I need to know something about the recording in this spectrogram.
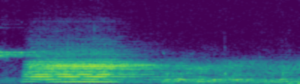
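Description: Arena scorer's-table horn sounding once for about a second, signalling a substitution at a dead ball.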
